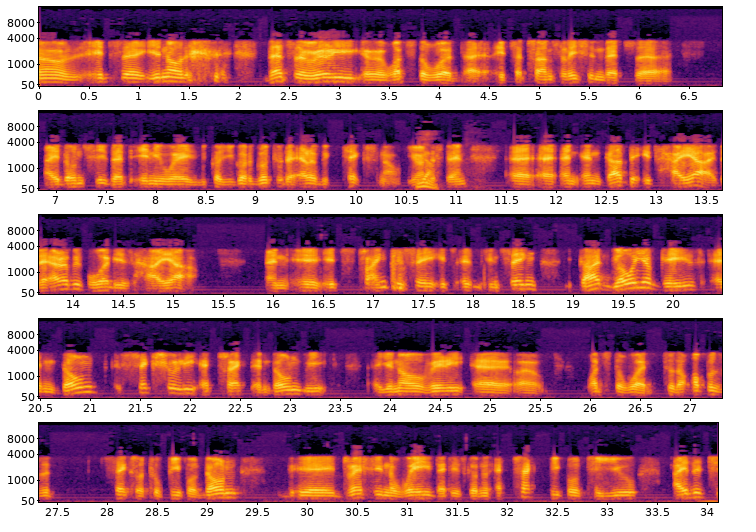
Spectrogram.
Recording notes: Guest on the phone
